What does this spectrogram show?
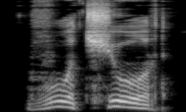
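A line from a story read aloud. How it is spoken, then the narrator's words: Breathless sudden realization. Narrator (Russian): выдохнула Рут, внезапно осознав, что происходит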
